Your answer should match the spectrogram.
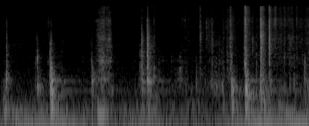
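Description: Hands handling trading cards in rigid plastic holders and a shrink-wrapped cardboard hobby box: a string of sharp clicks and taps, with short bursts of plastic-wrap crinkling.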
